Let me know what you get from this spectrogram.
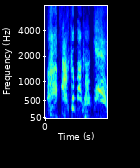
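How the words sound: It is said in high-pitched Gyeongsang dialect.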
